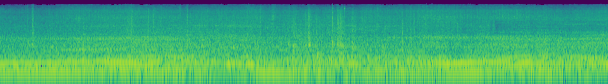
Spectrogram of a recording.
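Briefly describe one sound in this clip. A diesel engine drones steadily, its pitch dipping and rising again.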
